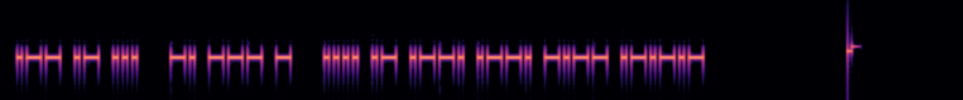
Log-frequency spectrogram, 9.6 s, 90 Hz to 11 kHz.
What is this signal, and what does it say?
Morse code, heard as a keyed tone, about 25 wpm, 700 Hz. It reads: WAS NOT HAPPY.
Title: Sentences from Top 1000 Words - Review Part 3 - 25wpm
